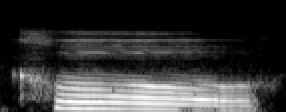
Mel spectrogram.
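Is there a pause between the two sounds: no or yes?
no. The two sounds are blended together without a break. The speaker calls it right. "you read kl. So don't pause between them"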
